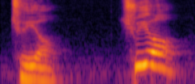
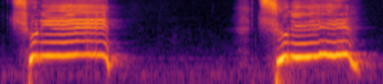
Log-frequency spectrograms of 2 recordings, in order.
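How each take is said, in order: First: The calling is quiet and calm. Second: The calling is loud and urgent.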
